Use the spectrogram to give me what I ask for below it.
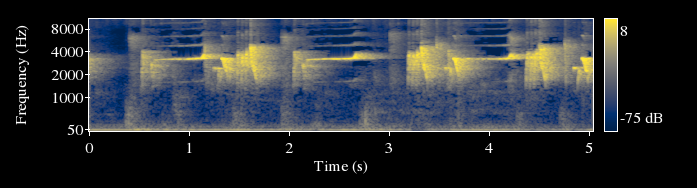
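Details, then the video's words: High chirps from a home-trained flowerpecker, each burst drawn into a thin, level whistle, in three closely spaced phrases. "Dợt Sâu Đầu Đỏ Tại Nhà"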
